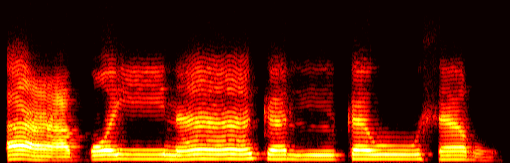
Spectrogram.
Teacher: Salah satu sifat lam ini adalah bainiyah ya. Jadi mengalir sedikit, bukan qalqalah ya. Sering kesalahan terjadi di lam sukun ini adalah mengkolkolahkannya.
